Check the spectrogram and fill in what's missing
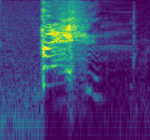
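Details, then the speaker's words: Single sharp sneeze with a quick intake and a voiced burst, in an adult sneezing a lot after hugging someone: a plain sneeze. "I'm mailing a letter to my mom first I think that will make her happy and I'm sneezing a lot because I hugged Eva"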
